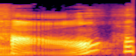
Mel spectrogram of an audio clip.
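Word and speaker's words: 하오 (好): 턱을 내렸다가 올리니까 삼성. 네. 하오 하고 발음을 합니다.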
